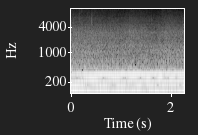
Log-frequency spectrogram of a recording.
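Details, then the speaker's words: Renault R5 Turbo 2, freshly rebuilt, non-original exhaust, pulling in 3rd gear at AFR about 14.7: a steady, deep booming drone at one pitch under load. The exhaust is too loud for comfortable road driving. "est je l'avais remarqué déjà au premier essai il est vraiment bruillant cet échappement limite pas agréable pour faire de la route"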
